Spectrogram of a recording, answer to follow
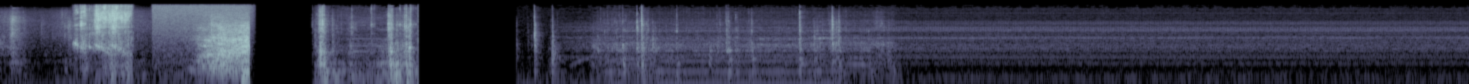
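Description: Sound effects for a VHS-style logo animation. About a second in come loud bursts of static-like noise that cut off suddenly, then a run of sharp clicks and clunks like a tape deck loading and its buttons being pressed. From about nine seconds in, only a faint steady tape hiss with a low hum remains.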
